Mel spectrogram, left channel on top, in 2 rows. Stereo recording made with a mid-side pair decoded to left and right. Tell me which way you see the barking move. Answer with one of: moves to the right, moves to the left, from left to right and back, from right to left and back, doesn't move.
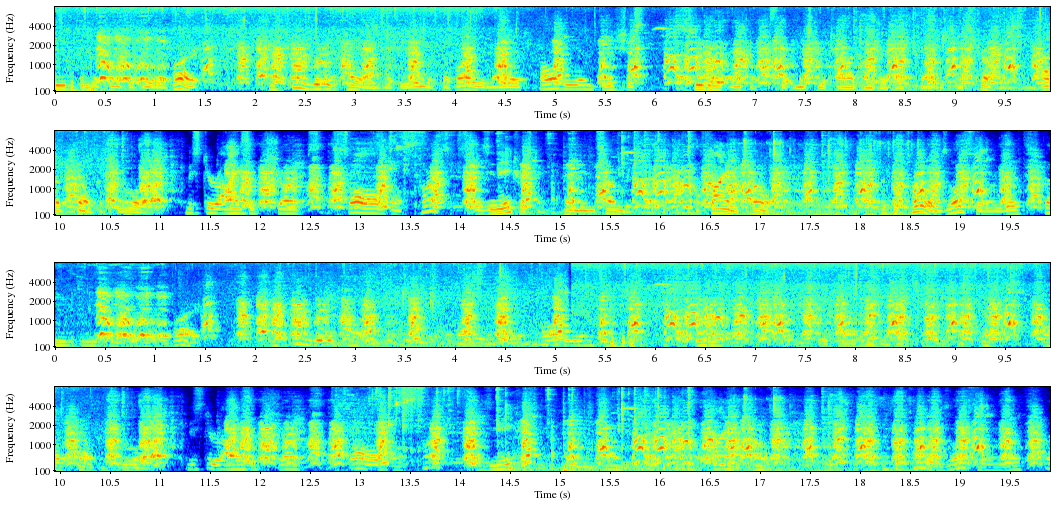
doesn't move.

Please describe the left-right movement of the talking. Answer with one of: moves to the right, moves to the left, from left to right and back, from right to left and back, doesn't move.
doesn't move.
